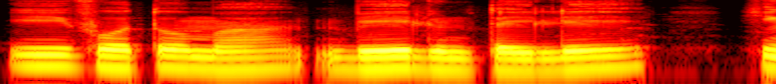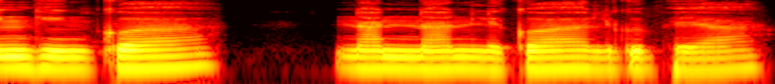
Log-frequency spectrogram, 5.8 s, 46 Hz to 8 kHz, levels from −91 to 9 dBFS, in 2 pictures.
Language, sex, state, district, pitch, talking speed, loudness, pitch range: Wancho, male, Arunachal Pradesh, Longding, 120 Hz, 125 wpm, -16 LUFS, 115-125 Hz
